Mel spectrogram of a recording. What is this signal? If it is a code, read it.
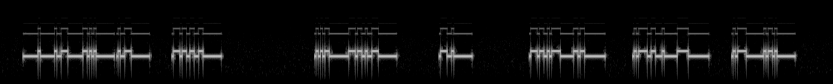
TTY/TDD text telephone tones (45.45 baud Baudot), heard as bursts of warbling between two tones, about 400 Hz shift, 1600 Hz centre. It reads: ARA IS AN ELECTED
